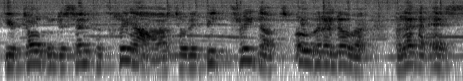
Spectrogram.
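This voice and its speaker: A man's voice: on the high side, a little fast, recorded from a distance, music in the background, lightly acted. An actor playing an eager, deferential male assistant in 1930s radio drama, with emphatic stage delivery. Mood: concerned, respectful. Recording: old radio recording, echoey playback from afar.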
